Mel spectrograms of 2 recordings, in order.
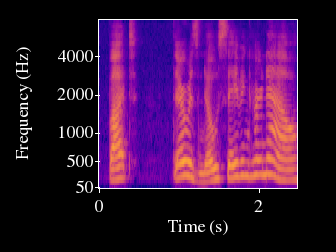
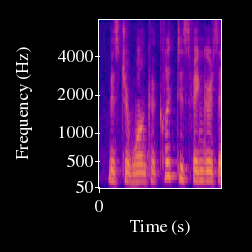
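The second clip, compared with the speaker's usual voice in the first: ordinary delivery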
